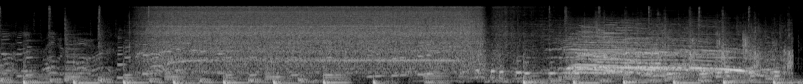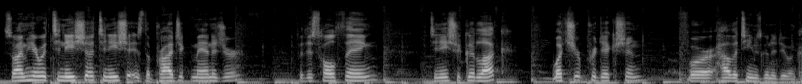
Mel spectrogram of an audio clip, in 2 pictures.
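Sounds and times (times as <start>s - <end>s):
music with steady beat: 0.0s - 4.6s
robot motors whirring: 1.3s - 5.2s
people cheering and shouting: 5.3s - 8.0s.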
